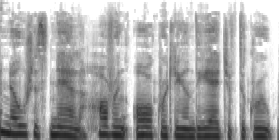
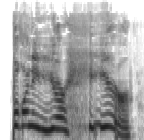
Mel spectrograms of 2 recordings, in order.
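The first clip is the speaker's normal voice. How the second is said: high, slow, delighted cry of welcome; excited greeting; 11 semitones higher, 3 dB louder, slower than usual. Acted. Mother greeting her son, delighted high cry. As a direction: gush over him like a doting mum.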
